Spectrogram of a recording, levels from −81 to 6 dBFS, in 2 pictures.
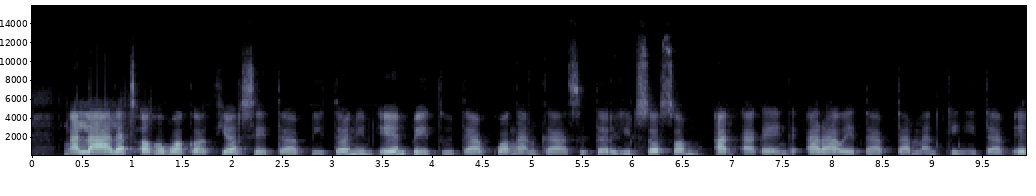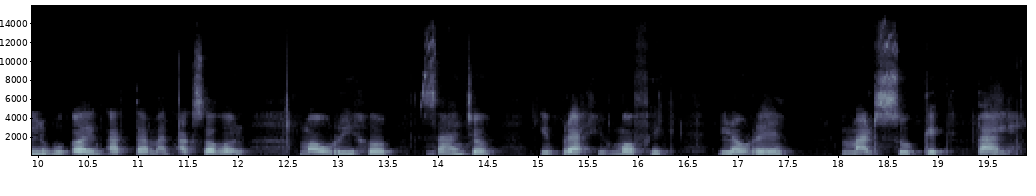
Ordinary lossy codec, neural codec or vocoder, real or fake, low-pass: none; none; real; 14.4 kHz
